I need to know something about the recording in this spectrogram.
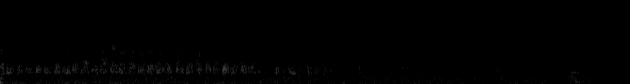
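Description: A pencil scratches rapidly across paper.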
